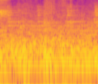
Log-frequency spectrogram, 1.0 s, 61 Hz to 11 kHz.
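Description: A train in Farming Simulator 22 runs along the track, a faint steady rumble with soft rail clatter, brief and quiet with no talk.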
